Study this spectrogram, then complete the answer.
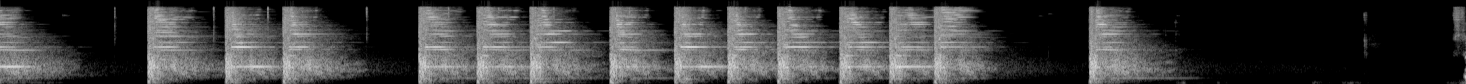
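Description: Glock 19 pistol with an LEO Precision Shadow slide firing 9mm rounds at a steel target, about a dozen sharp shots in quick irregular bursts, each ending in a bright metallic clang and ring, loud and without talk.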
